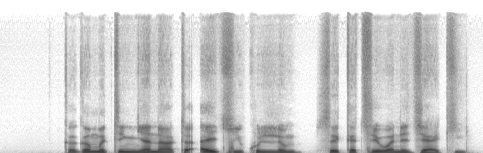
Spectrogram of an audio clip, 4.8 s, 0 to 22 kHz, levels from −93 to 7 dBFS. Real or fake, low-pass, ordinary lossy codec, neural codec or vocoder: fake; none; none; autoencoder, 48 kHz, 32 numbers a frame, DAC-VAE, trained on Japanese speech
